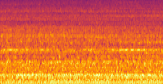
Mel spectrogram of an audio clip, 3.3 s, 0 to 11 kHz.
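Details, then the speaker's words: 1986 Shamrock 20 boat, Ford 302 V8 unstarted for 3 years, running again after priming the dry carburetor bowl with fuel pump working: loud, even low rumble, no misses or knocks, water flow good; smooth normal idle. "Boy, sounds really smooth. It feels like it's running. So, oh yeah, it's getting fuel."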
